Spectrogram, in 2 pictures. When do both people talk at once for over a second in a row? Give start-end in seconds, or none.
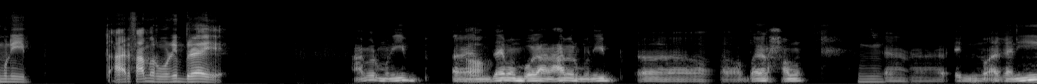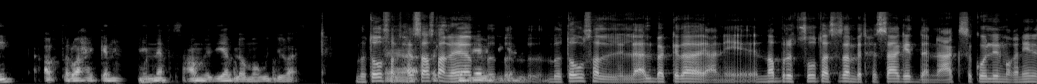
14.2-15.7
